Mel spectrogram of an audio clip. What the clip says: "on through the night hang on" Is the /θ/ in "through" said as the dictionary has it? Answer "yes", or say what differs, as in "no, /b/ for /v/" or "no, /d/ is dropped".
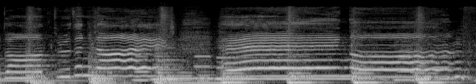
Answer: yes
